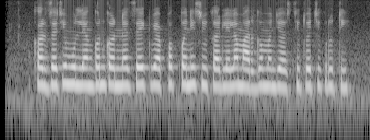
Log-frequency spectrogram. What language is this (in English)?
Marathi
